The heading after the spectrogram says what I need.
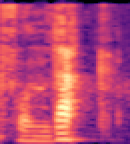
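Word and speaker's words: fondac: Esta palabra también termina en consonante que no es ni N ni S, por lo tanto se pronuncia fondak. Fuerza en la última sílaba.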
